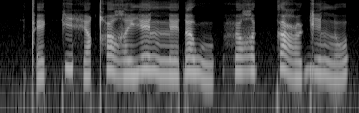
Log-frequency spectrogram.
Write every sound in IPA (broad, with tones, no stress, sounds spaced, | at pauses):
tʼ e˩˥ kː i˥ h e˩˥ qʰ ʉ˥˩ ʁ i˧ j e˥ lː e˧ ɗ ɐ˥ w u˩ | h ɵ˧ ʁ ɨ˧ kː ɐ˥˩ ʕ ʉ˩˥ ɡ i˧ lː o˩˥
